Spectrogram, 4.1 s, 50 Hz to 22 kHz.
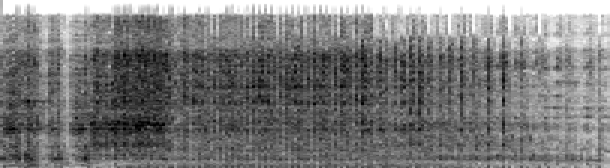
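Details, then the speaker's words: John Deere LX188 riding mower cranks with a few clicks, catches briefly in a rough pulsing run, then sags; owner suspects starter sticking internally, though the new starter did not solve the starting problem. "we're starting but we're having uh like issues see hear it clicking the starter sticking pretty much it's internally sticking"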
